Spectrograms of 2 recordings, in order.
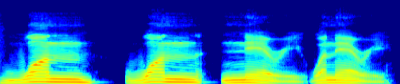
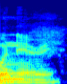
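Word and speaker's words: Nwaneri: The N is silent, right?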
